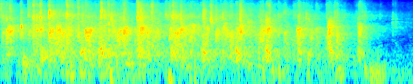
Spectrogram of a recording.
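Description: Audience applauding: many hands clapping together, thinning and fading away near the end.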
